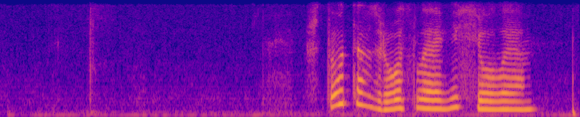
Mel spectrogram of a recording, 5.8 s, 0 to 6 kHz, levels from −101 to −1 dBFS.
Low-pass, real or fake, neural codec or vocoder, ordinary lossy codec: 5.4 kHz; fake; codec, 16 kHz in and 24 kHz out, 2.2 kbps, FireRedTTS-2 codec; Opus, 16 kbps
